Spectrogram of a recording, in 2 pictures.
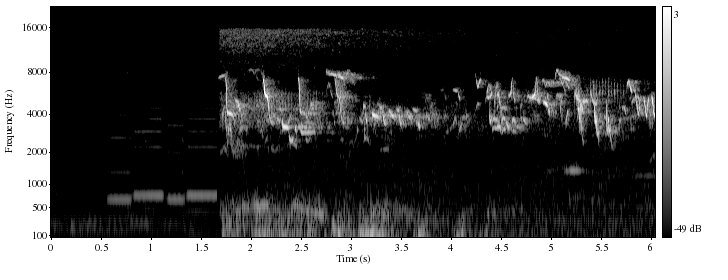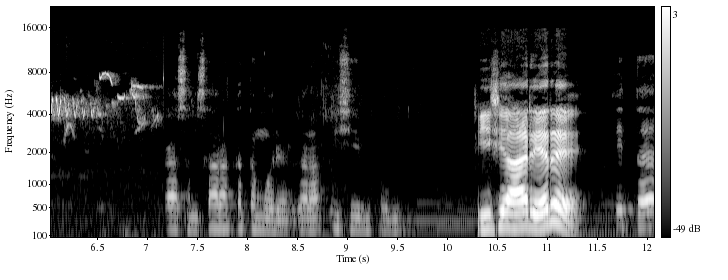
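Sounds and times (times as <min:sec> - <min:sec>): background music: 0:00.0 - 0:01.9, 0:07.2 - 0:12.0
small birds chirping: 0:01.7 - 0:07.2
low wind-like rumble: 0:01.8 - 0:07.0.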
